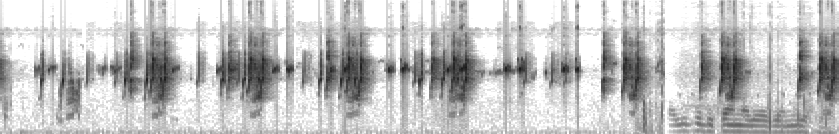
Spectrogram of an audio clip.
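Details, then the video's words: Quail calling in a steady series of short, buzzy, chattering bursts with brief whistled tones between them. A low, humming harmonic sound comes in near the end. "بٹیر کے لیے صاف آواز"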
